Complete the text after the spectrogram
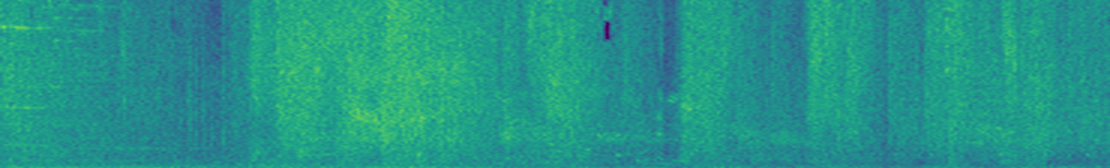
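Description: Game sound effects of spells and attacks crackle and burst.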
